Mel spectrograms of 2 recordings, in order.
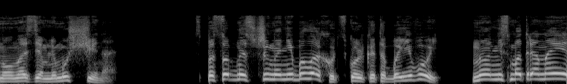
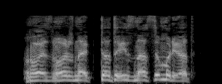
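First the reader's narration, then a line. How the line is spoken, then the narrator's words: Old man snorting. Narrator (Russian): хмыкнул старик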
